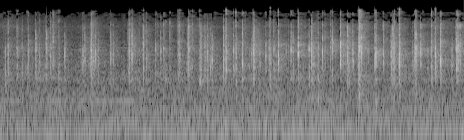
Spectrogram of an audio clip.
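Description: Fingertips type rapidly on the keys of a black full-size plastic computer keyboard held tilted and then flat on a lap. A dense stream of short, bright clicks with quick decay rides over a faint low rumble, getting slightly louder and more distinct toward the end.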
